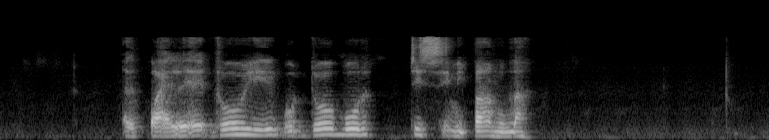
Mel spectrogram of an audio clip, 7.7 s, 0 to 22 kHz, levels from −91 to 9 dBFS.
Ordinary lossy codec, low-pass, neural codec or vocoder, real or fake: AAC, 32 kbps; 7.2 kHz; codec, 16 kHz, 1 kbps, FunCodec, trained on LibriTTS, 50 frames a second; fake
